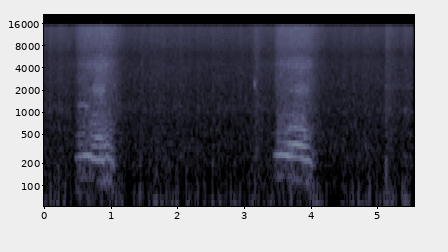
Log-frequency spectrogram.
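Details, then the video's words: Darcy, a male pet cat, snoring while asleep: two breathy, raspy snores with a low humming tone, each about half a second long, separated by roughly three seconds of quiet room hush. "My Cat Darcy Snoring"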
